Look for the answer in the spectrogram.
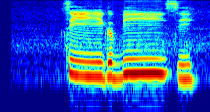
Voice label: "tɩɩg-biisi", moore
